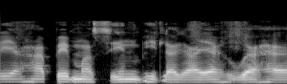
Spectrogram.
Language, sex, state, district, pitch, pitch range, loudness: Hindi, male, Jharkhand, Palamu, 120 Hz, 115-125 Hz, -15 LUFS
